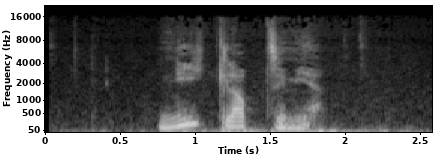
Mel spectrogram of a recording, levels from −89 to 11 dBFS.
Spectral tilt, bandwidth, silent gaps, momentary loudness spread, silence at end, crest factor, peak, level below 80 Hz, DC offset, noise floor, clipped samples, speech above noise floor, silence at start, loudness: -5.5 dB/octave; 16 kHz; none; 13 LU; 0.3 s; 18 dB; -2 dBFS; -36 dBFS; under 0.1%; -50 dBFS; under 0.1%; 33 dB; 0.75 s; -19 LUFS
